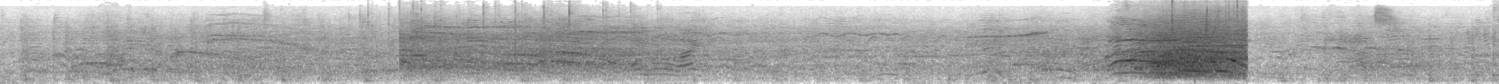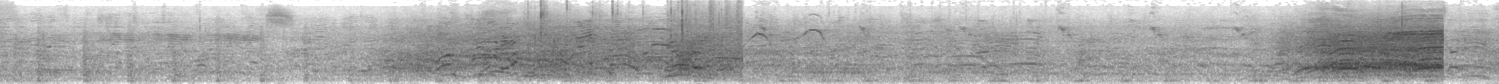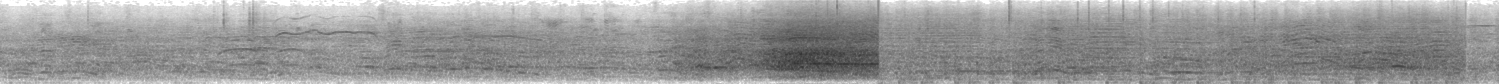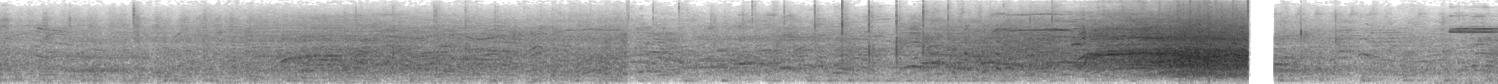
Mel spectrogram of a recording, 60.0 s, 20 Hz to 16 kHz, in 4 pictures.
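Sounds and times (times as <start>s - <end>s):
stadium crowd noise: 0.0s - 59.9s
crowd shouting: 4.0s - 9.0s, 9.7s - 12.5s, 18.8s - 22.6s, 27.6s - 58.8s.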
